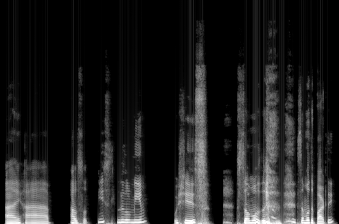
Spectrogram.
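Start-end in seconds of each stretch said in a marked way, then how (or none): none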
